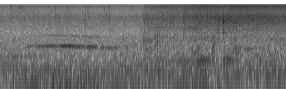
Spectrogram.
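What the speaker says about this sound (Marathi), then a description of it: "आणि ते पाणी आटेपर्यंत आपल्याला त्याला फ्राय करून घ्यायचं" Spiced onion-tomato masala for an Indian egg curry fries in a pan as its moisture cooks off, a constant near hiss that brightens and grows slightly louder partway through, with no talking.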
